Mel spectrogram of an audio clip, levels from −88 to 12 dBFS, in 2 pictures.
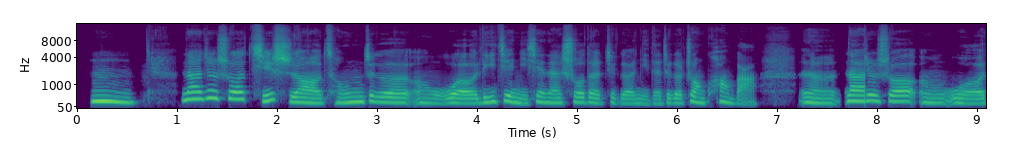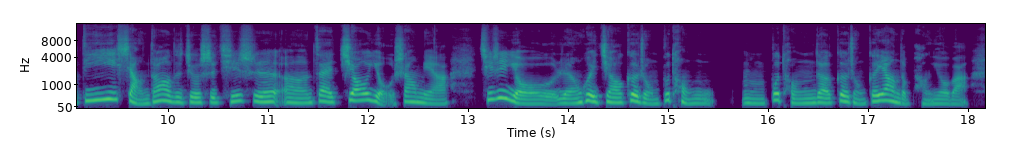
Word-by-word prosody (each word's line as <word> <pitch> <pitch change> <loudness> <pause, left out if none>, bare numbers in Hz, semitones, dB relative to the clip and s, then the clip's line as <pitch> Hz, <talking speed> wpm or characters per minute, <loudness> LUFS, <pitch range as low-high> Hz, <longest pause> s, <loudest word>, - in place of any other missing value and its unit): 嗯。 205 -5 +6 0.4
那 290 +3 +5
就 335 +1 +4
说 300 -1 +4
其 250 -5 +1
实 215 -7 +3
啊， 170 -3 +3
从 175 +4 0
这 220 +2 0
个， 180 -2 +1
嗯， 160 -1 -5
我 155 0 +3
理 180 +4 0
解 210 0 +2
你 160 -5 -2
现 185 +3 -1
在 170 -1 -1
说 180 +1 0
的 175 -3 -1
这 160 +3 -7
个 150 -1 -3
你 145 -3 -7
的 145 +1 -8
这 165 - -5
个 160 -1 -2
状 180 -1 0
况 190 0 -3
吧。 65 - -5 0.4
嗯， 165 -1 -2
那 225 0 +5
就 235 - +2
是 225 - +1
说， 215 -1 +2
嗯， 165 -2 -4
我 155 -2 -1
第 250 - 0
一 290 - +1
想 145 - -1
到 230 +4 0
的 190 -2 -3
就 180 +1 -1
是 175 0 -1
其 205 +6 -4
实， 200 -3 0
嗯， 170 -1 -4
在 205 -1 0
交 250 +7 +2
友 240 - -2
上 200 -2 -2
面 150 -5 -4
啊， 140 +4 -9 0.3
其 280 +2 -3
实 335 0 +3
有 140 - 0
人 160 +3 -3
会 220 -2 +4
交 185 -3 -1
各 230 +4 +4
种 145 -6 -5
不 - - -2
同 150 - -7 0.3
嗯， 155 -2 -7
不 260 - +3
同 160 -5 -6
的 170 -2 0
各 210 +3 +1
种 145 -5 -8
各 220 - -1
样 240 -5 +3
的 145 - -4
朋 135 -1 -13
友 145 -1 -6
吧。 130 -1 -8
180 Hz, 240 characters per minute, -23 LUFS, 160-215 Hz, 0.4 s, 嗯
